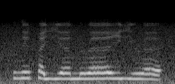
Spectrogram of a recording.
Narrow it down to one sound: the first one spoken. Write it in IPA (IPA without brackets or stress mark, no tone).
ð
